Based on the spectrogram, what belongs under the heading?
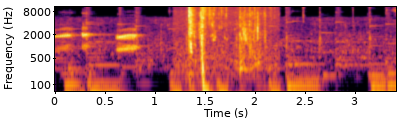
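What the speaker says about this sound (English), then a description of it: "Frog." A frog croaks in a quick burst of rough, gurgling calls over light background music, clear and close.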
